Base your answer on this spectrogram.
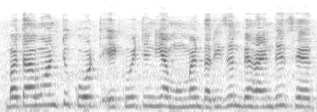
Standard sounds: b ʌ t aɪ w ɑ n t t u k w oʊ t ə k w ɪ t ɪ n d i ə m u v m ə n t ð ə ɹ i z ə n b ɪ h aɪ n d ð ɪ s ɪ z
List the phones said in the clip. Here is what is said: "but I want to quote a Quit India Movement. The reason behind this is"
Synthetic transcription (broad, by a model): b ʌ t aɪ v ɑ n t t u k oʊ t ə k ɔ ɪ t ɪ n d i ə m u m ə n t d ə ɹ i z ə n b ɪ h aɪ n d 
